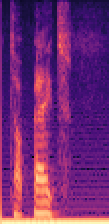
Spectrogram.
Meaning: carpet (a fabric used as a floor covering)
- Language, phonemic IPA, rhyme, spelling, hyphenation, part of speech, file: Dutch, /taːˈpɛi̯t/, -ɛi̯t, tapijt, ta‧pijt, noun, Nl-tapijt.ogg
